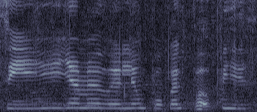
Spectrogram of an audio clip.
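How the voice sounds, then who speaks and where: A woman's voice: sits high, level tone, a little slow, over music. An actress playing a whiny, curious little Chilean girl in a radio drama. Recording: clear background noise.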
